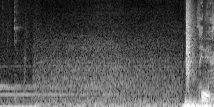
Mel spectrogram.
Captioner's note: traffic humming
